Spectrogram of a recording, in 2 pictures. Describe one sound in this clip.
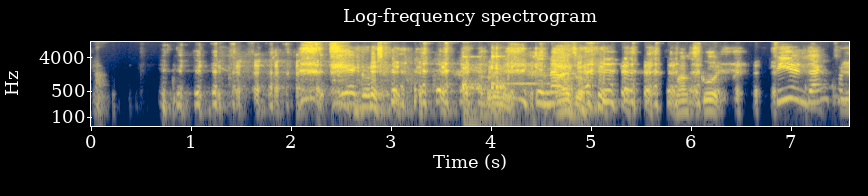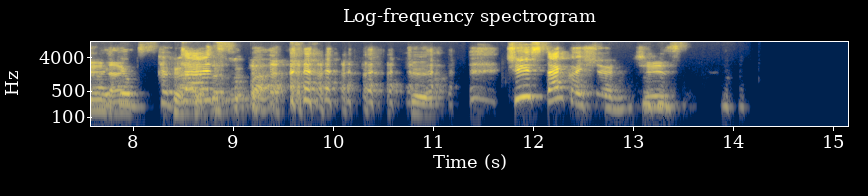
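Several men and women talk and laugh together over an online call.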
